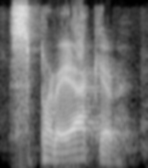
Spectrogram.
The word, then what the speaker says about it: Spreaker: Se escribe Spreaker. Spreaker.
